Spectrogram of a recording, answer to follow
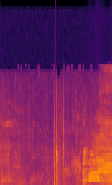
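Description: A football struck with a dull thud about a second in, with a few lighter knocks after it. Players' voices shout near the end.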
